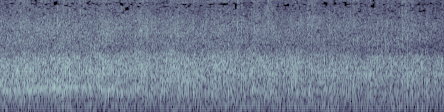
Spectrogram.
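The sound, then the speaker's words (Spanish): A steady wash of audience applause, dense and unbroken for a few seconds, with many hands clapping together at an even, moderate loudness and no voices over it. “Un aplauso al que lo está disfrutando, al que lo está aprovechando.”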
